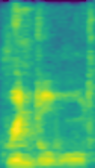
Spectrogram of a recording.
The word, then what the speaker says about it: Grindelwald: None of which was present in Fantastic Beasts: The Crimes of Grindelwald. Hell, this product couldn't even decide on how to pronounce its villain's name!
